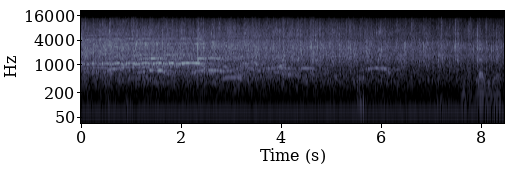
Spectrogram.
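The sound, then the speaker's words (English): Loud, steady applause as a man comes to the stage fills the whole stretch, with high-pitched screams and excited cheering from his wife and daughter rising above it in several drawn-out bursts. “All that noise y'all heard back there, that was his wife and daughter, all that screaming.”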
